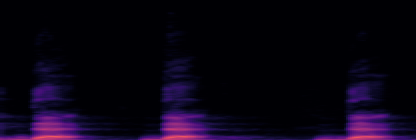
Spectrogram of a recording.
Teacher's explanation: vocal cords you don't feel anything right now say de de it's slight because it's really quick but there is slight vibrations in the vocal cord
